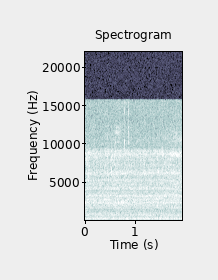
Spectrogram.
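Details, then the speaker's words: Glacier G55 12 V fridge, microphone up close at compressor and condenser, no error code: quiet, steady compressor hum with constant low tone, no rattles or knocks; normal running. "there is no error code just another short burst of a compressor and the condenser operating up close again to get the noises and hopefully you can hear that there's no inappropriate or undo annoys"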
